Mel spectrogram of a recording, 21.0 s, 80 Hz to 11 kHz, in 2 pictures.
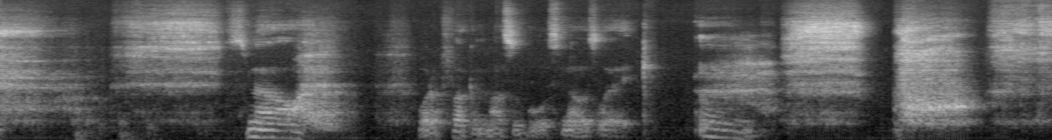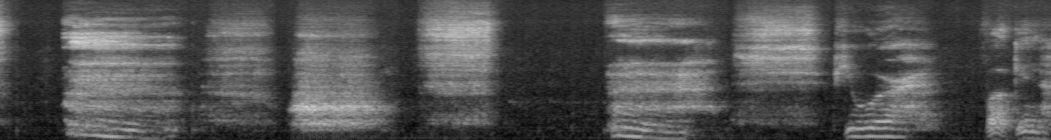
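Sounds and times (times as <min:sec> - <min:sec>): man breathing forcefully: 0:00.0 - 0:02.2, 0:07.8 - 0:10.6, 0:12.6 - 0:15.5
man grunting: 0:07.0 - 0:07.7.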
